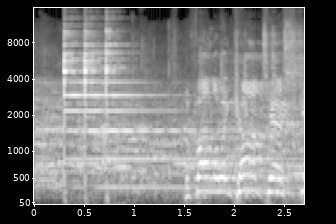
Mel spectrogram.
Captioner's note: crowd chatter; bell ringing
